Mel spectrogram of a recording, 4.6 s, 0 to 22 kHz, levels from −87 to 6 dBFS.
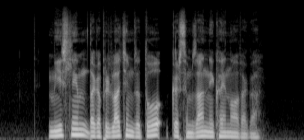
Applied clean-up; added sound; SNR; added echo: none; none; none; none.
